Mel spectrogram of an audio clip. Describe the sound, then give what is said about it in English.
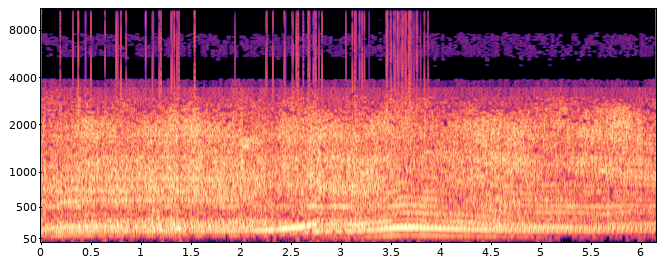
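A car engine revs and accelerates, its pitch climbing and dipping in sustained surges. The loud motor drone fills the whole stretch with no voices. “Self-drive cars in Ireland.”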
